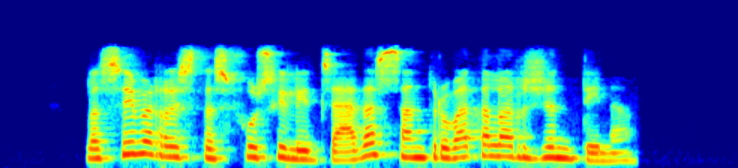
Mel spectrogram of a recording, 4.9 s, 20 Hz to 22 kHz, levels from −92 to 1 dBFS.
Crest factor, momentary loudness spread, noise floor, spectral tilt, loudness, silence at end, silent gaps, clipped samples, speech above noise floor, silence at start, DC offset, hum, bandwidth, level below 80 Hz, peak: 16 dB; 8 LU; -85 dBFS; -3.5 dB/octave; -16 LUFS; 0.7 s; none; under 0.1%; 69 dB; 0.6 s; under 0.1%; none; 8.2 kHz; -56 dBFS; -2 dBFS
